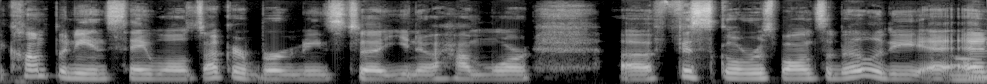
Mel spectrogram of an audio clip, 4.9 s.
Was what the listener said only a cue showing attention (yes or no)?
yes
